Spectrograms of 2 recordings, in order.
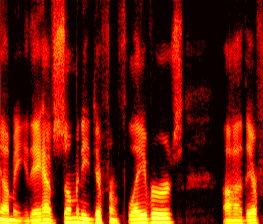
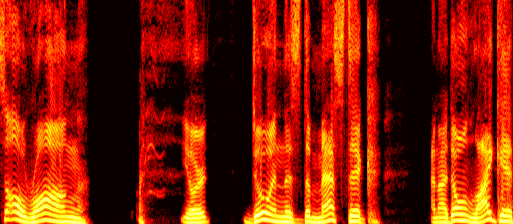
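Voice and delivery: higher-pitched put-on voice, sounding strained as if constipated; 6 semitones higher, 4 dB louder than usual. Acting out an arrest over a domestic, do a constipated-sounding Christopher Walken impression. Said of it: "You sound constipated".

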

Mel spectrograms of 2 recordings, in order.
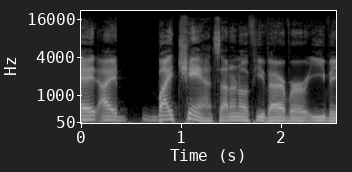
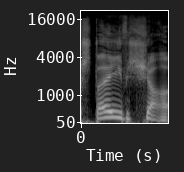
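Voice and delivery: put-on high, bad British voice-assistant accent; 7 semitones higher than usual. Imitating the phone assistant talking back: British Siri voice. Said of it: "my Siri is a British woman".

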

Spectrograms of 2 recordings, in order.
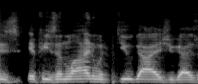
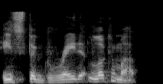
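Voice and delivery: ordinary talk

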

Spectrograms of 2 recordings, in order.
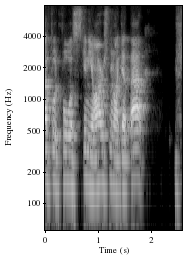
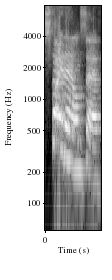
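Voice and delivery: very loud, high-pitched screaming yell; 7 semitones higher, 10 dB louder than usual. Retelling a commentator yelling at a wrestler on the ground: imitating Michael Cole yelling. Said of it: "Michael Cole's yelling in his face".

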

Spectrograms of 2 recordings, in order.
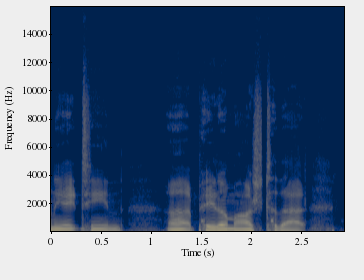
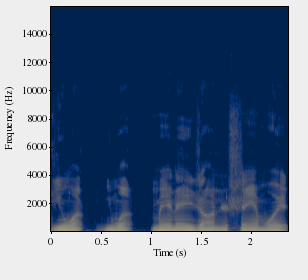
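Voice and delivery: put-on country woman's accent, slower; 2 semitones higher than usual. Describing a movie scene, imitating the old woman in a put-on country accent. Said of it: "She sounds so country".

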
